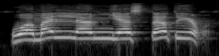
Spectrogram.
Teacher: یا دیکھیں ومل، یہاں نون ساکن ہے، نون ساکن کے بعد جو ہے لام آ رہا ہے، اور لام جو ہے حروف یرملون میں سے ہے، تو یہاں پر ادغام ہوگا، تو ہم اسے بنا غننے کے پڑھیں گے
